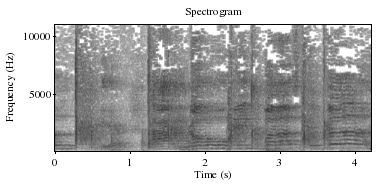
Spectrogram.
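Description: Voices singing a church song over instrumental backing, with a few sharp strokes through it and a brief dip in loudness about a second in.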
